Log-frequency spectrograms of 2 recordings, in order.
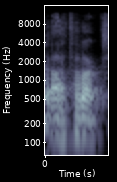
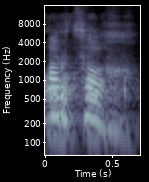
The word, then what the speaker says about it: Artsakh: vous l'appelez comme ça, vous prononcez Atrax, hein, Artsakh. Artsakh. Artsakh, pour récupérer l'Artsakh, le seul cas possible serait une guerre.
